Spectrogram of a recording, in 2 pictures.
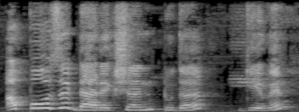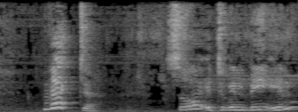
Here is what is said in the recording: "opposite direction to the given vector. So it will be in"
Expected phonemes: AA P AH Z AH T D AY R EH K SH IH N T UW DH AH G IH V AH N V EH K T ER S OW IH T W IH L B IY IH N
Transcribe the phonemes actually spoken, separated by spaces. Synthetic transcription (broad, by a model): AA P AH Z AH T D AY R EH K SH IH N T UW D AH G IH V AH N V EH K T ER S OW IH T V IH L B IY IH N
